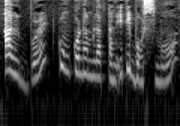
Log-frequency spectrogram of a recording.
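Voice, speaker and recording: A woman with an Ilocano accent acting a gentle, worried wife and daughter in an audio drama. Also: sits high, animated, normal speed, no room sound. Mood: soft, affectionate. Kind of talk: serial radio-style drama in Ilocano.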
